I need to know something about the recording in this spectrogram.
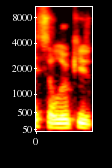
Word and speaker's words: Salukis: Did I say Salukis right?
